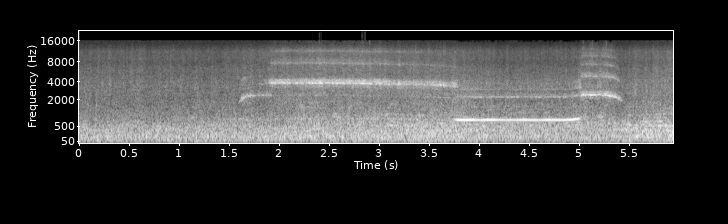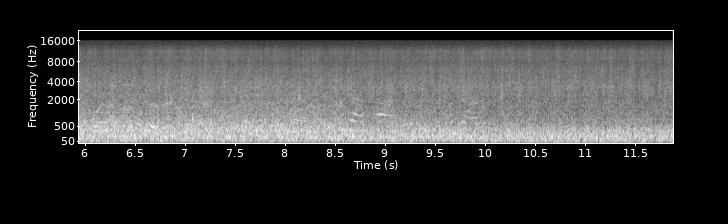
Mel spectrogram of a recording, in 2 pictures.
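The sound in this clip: A train arrives at a station with a continuous loud rumble, and high metallic squealing tones rise over it for a few seconds before the steady rolling noise carries on.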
